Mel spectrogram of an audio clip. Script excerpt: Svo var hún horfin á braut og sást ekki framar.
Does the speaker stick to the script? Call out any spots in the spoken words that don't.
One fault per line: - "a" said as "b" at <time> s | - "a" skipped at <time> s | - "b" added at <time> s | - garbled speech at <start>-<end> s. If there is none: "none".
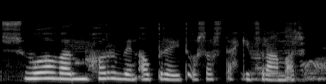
none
